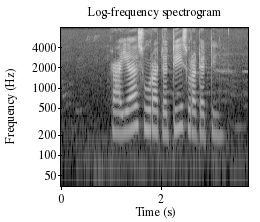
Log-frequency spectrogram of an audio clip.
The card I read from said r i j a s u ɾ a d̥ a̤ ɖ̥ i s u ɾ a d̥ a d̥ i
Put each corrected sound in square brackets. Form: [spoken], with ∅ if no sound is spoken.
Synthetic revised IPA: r [a] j a s u ɾ a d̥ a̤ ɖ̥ i s u ɾ a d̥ a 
